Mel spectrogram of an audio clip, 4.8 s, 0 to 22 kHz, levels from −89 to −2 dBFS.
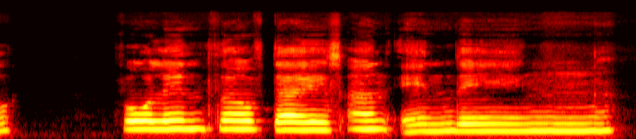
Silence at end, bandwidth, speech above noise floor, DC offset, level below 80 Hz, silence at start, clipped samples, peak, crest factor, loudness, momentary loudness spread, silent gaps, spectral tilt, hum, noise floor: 0.15 s; 13.5 kHz; 54 dB; under 0.1%; -66 dBFS; 0 s; under 0.1%; -6 dBFS; 14 dB; -21 LUFS; 9 LU; none; -7 dB/octave; none; -75 dBFS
